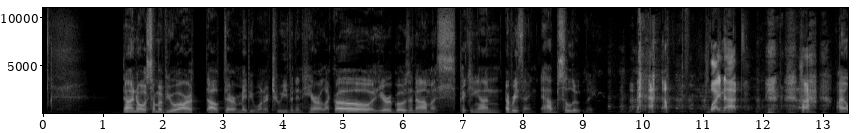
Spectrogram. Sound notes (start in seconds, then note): 11.7 some chuckles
